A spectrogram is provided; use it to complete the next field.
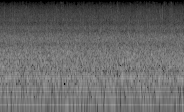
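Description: A steady, unbroken hiss of a tropical downpour in the jungle, a dense wash of falling raindrops with no pauses, moderately soft and evenly sustained throughout, with no voices.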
